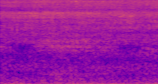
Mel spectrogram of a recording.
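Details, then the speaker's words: Garden drip irrigation line under water pressure: a steady, high-pitched hiss of a leak from a slice in the tubing; the fix is to cut out the damaged section and fit a new coupling. "there it is there's another one you can see it's a bit of a slice so again we're going to have to cut it and put a new coupling in there"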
